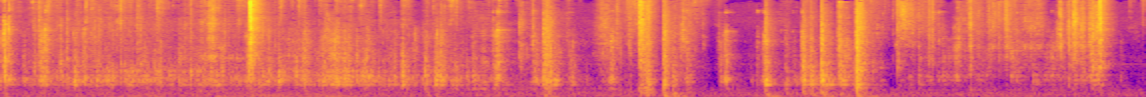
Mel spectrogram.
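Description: Big Shot die-cutting machine being hand-cranked, its rollers grinding the plastic cutting plates and metal bee die through for about four seconds. Then come sharp clicks and knocks as the plates are handled and the die-cut pieces are taken out.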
